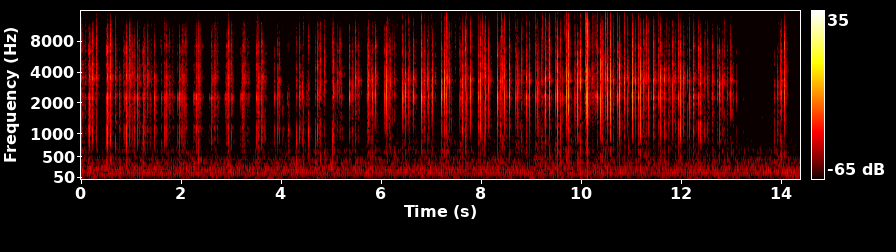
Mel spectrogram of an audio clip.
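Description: Long nails rapidly tap and scratch a hollow black plastic Nintendo Switch Joy-Con grip with gold Joy-Cons attached, held in both hands. The result is a steady stream of dozens of short, bright, dry plastic clicks with no ring, growing slightly louder through the middle. It pauses briefly near the end before a final few taps.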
